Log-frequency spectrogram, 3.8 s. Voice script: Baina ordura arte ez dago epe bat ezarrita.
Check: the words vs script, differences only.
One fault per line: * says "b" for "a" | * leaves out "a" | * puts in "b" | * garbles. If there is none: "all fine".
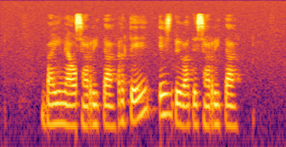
* says "ezarrita" for "ordura"
* leaves out "dago"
